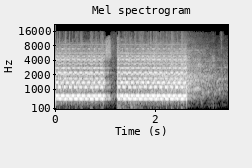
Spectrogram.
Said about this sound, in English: That shit scared the fuck out of me because they cut our buzzer off 2 weeks ago. We wasn't even supposed to get our buzzer back on yet. The buzzer been cut off.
